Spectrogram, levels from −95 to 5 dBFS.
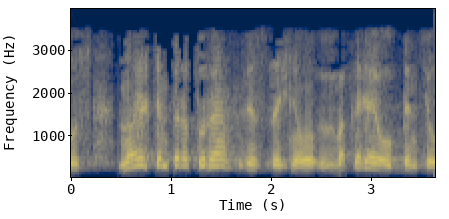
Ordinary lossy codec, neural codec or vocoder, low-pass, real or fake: MP3, 16 kbps; none; 3.6 kHz; real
